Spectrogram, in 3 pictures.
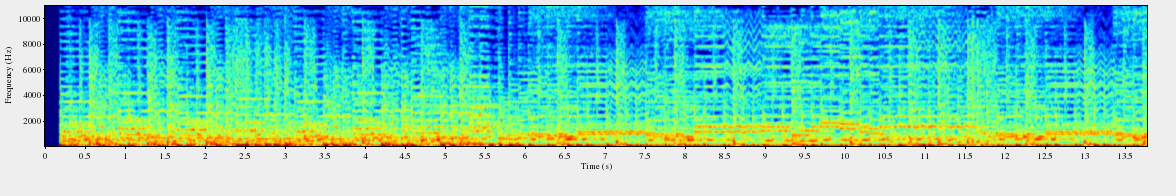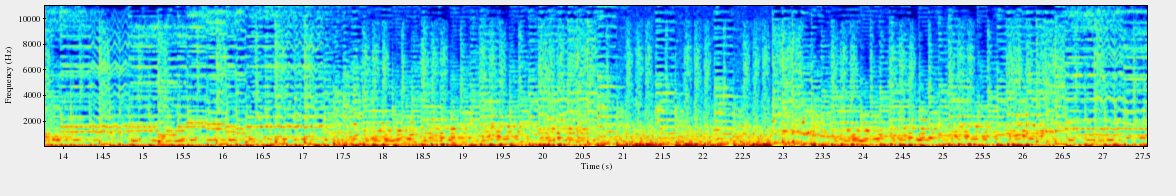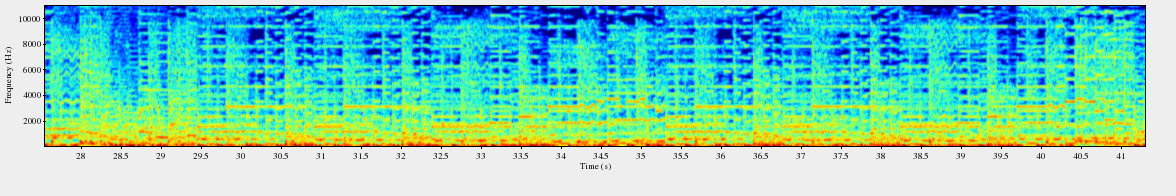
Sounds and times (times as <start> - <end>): Music: 0.2 - 41.3.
